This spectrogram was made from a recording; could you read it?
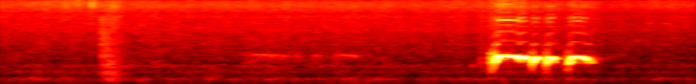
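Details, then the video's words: Lure recording of an actively singing local zebra dove, meant to get other doves singing: one brief phrase of four rapid, soft, rolling coos near the end, after a single click and a quiet steady hum. "suara pikat burung Perkutut lokal gacor Jagonya Pancingan perkutut agar bunyi"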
